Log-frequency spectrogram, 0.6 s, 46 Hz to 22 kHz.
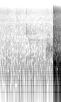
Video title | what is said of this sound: Easy Yum Yums PT2 Cooking Stage | if you tap the bottom of it it should sound hollow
